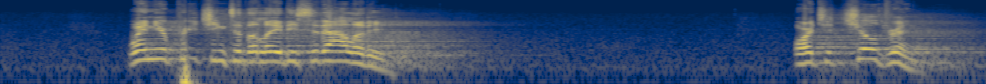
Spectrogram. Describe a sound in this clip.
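An elderly man chants slowly into a microphone in a large echoing hall.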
